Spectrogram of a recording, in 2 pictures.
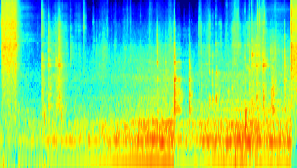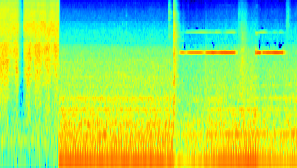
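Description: Compressed air blowing out a powder coating gun and hose to clear the old powder: short hisses, then a loud blast about a second long starting about six seconds in, over the steady low hum of a dust collection fan. Near the end, long high electronic beeps, about one a second, from the powder coating oven's controls.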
